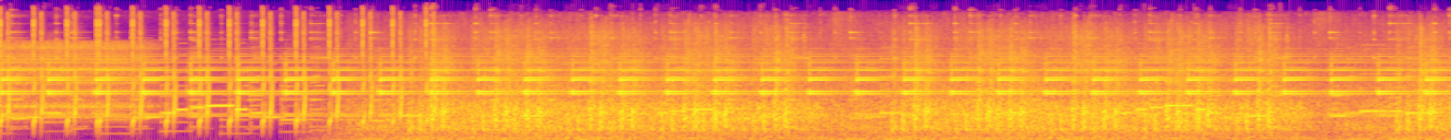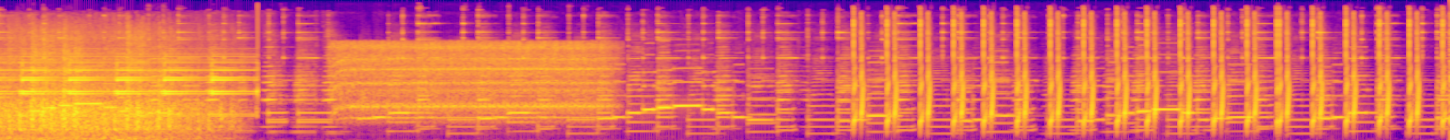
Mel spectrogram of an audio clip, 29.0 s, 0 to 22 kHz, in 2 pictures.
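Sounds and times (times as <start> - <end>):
railroad crossing bell ringing: 0.0 - 20.6
simple stepped tune: 0.0 - 29.0
train rumbling and rattling: 3.0 - 16.8.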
